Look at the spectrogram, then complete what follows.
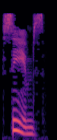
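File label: "seems", British English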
